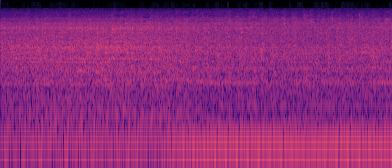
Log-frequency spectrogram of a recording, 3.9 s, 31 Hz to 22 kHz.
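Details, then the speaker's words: Engine started with a TackLife T8 Pro jump pack at 98% using its boost function, nothing else connected: steady, even low rumble with no knocks or misses; starts effortlessly and idles smoothly. "so now it clicks to totally solid ready wow wow gotta be kidding me it starts it like effortlessly"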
